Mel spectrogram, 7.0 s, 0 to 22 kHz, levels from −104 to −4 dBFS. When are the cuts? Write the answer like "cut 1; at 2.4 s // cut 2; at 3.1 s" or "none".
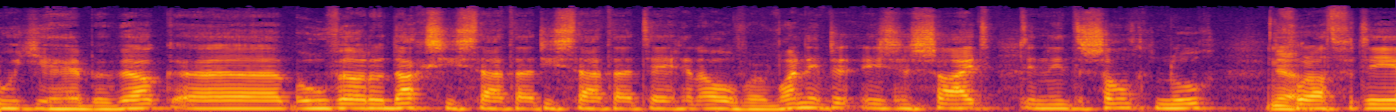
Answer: cut 1; at 1.5 s // cut 2; at 2.7 s // cut 3; at 4.2 s // cut 4; at 5.1 s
